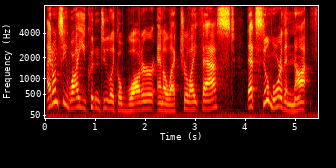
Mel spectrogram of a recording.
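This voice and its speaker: A man's voice: fairly high pitch, big pitch swings. A man co-hosting a podcast, chatting casually and emphatically, swearing freely. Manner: emphatic, swears casually, talks in quick bursts. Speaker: podcast co-host. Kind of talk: casual chat.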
